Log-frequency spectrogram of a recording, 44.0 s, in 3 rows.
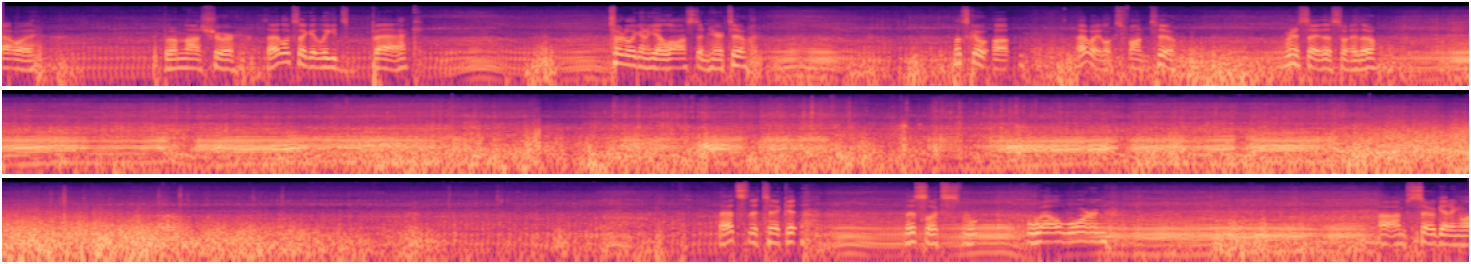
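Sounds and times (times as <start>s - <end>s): dirt bike engine revving: 0.0s - 44.0s.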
